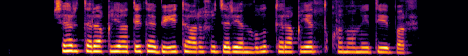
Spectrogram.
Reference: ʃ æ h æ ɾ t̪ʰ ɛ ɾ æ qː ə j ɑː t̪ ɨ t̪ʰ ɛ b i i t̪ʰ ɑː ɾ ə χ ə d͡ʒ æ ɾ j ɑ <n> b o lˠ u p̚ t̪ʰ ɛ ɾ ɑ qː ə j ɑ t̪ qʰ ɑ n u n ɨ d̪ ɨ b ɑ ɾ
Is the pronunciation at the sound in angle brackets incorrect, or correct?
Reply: correct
